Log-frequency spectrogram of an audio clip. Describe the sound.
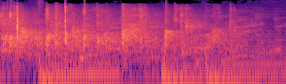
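An audience claps in a steady round of applause, a dense wash of overlapping hand claps at moderate loudness, with a voice speaking over it.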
